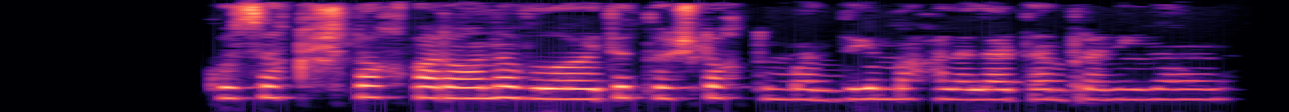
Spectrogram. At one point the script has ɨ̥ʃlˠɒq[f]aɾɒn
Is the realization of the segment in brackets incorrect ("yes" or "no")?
no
